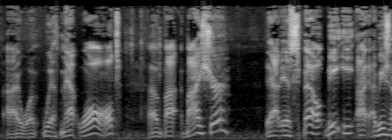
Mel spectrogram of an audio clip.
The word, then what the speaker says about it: Beishir: Louis Missouri area and I want with met Walt by sure that is smell Bei reason I keep saying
